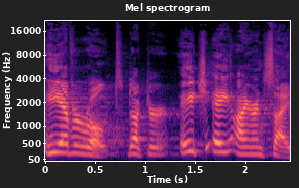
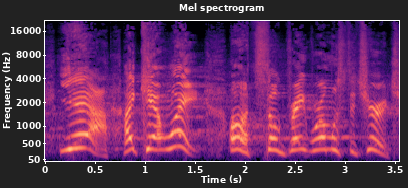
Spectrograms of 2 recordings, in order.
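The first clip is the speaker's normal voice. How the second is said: mock fired-up, eager excitement; 6 semitones higher, 5 dB louder than usual. Acting out someone on the way to church, mock fired-up. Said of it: "he's all fired up about it".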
